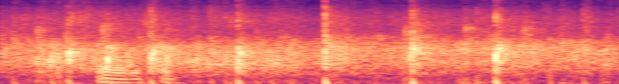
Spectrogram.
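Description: An audience breaks into steady, dense applause with cheering voices rising through it, a continuous crackle of clapping that holds at an even level for a few seconds.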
